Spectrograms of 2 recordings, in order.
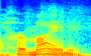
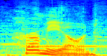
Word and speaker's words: Hermione: Maybe you've said, "Siri, call Hermione." only for Siri to comply with calling Herion.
